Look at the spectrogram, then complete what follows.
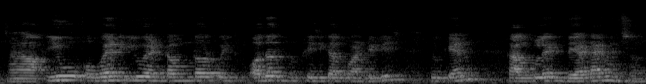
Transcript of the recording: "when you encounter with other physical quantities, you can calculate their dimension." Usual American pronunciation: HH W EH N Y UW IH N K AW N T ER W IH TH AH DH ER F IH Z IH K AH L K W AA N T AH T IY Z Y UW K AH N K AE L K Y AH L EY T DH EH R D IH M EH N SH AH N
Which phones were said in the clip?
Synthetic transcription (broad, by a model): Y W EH N Y UW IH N K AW N T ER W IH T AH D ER P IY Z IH K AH L K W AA N T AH T IY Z Y UW K AH N K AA L K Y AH L EY T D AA R D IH M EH N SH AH N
